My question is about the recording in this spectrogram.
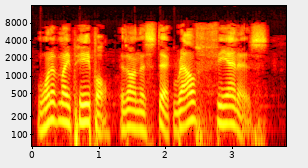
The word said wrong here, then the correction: Ralph Fiennes: if I'm pronouncing that right, was the guy in... – No, it wasn't Ralph. I know he's right, though. Rafe. There it is. Rafe Fiennes.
